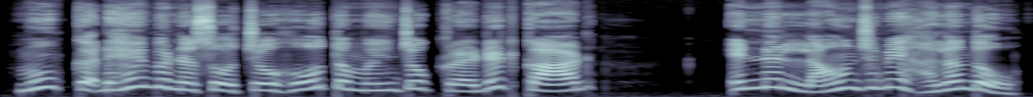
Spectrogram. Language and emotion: Sindhi, surprised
